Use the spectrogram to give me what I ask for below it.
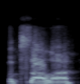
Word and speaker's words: Uppsala: she's freshly back from a concert conference in uppsala Sweden did I pronounce that correctly yeah uppsala everything has a different emphasis Yeah a different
